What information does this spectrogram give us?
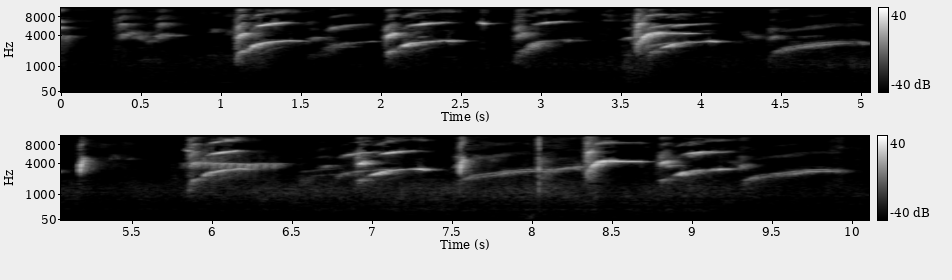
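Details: Goldfinch giving a string of rising, whistled, curving notes about once a second, becoming faster and more twittering in the second half.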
